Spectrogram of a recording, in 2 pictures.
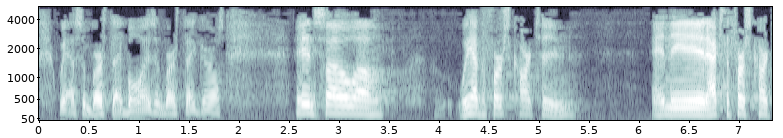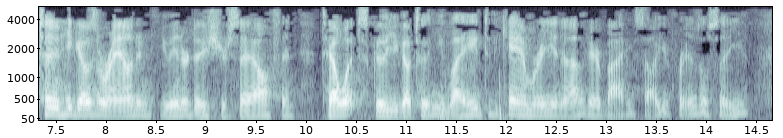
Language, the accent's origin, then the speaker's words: English; Birmingham, Alabama, United States; I grew up in Birmingham, and 50s, 60s.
